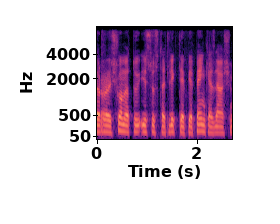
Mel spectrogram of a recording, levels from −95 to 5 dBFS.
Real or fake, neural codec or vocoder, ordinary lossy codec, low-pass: fake; vocoder, 22.05 kHz, 80 mel bands, Vocos; AAC, 48 kbps; 7.2 kHz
